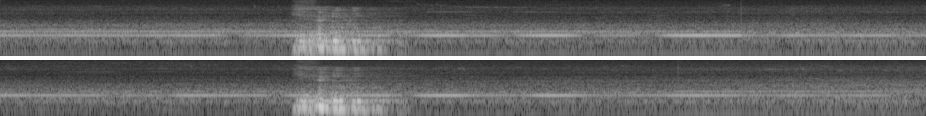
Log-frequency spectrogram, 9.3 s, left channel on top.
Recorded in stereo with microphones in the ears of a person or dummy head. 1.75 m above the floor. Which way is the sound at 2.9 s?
85° left.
